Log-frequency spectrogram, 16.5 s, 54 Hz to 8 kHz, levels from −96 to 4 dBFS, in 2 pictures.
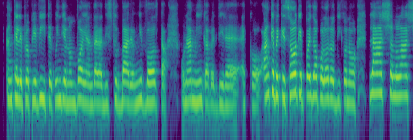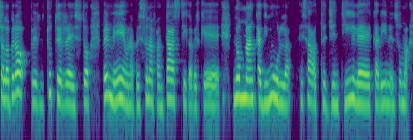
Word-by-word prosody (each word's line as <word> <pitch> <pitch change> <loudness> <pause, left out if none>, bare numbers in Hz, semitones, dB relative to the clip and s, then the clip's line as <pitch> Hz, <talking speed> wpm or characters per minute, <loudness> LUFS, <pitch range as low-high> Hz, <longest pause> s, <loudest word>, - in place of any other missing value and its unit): anche 230 +1 +4
le 220 -2 +6
proprie 220 0 +1
vite, 220 -2 +1
quindi 225 +2 -1
io 220 - +4
non 205 0 -2
voglio 215 -1 +2
andare 200 +1 +1
a 195 - +2
disturbare 195 +1 0
ogni 205 +4 -1
volta 210 +1 +2 0.3
un'amica 210 -1 -1
per 190 - -6
dire, 190 0 -3
ecco 195 -1 -5
anche 275 +5 +4
perché 260 -2 +4
so 270 +5 +7
che 275 -3 +1
poi 260 -1 +5
dopo 255 -2 +4
loro 230 0 +4
dicono: 210 0 -2 0.3
"Lascialo, 290 -1 +3
lascialo". 265 -3 +1
Però 290 +3 +2
per 205 -2 -7
tutto 280 -3 -5
il 225 - +1
resto, 200 +1 -3 0.3
per 255 +1 0
me 235 +1 +1
è 225 - 0
una 195 -1 -7
persona 220 +4 -6
fantastica, 220 +3 -4
perché 95 - -6 0.3
non 245 +1 +4
manca 235 -2 +3
di 200 0 -4
nulla. 215 -6 0 0.2
Esatto, 215 -1 -7
è 195 - -8
gentile, 200 +1 -1
carino, 200 0 -6
insomma, 200 +2 -9
220 Hz, 175 wpm, -19 LUFS, 200-240 Hz, 0.3 s, so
